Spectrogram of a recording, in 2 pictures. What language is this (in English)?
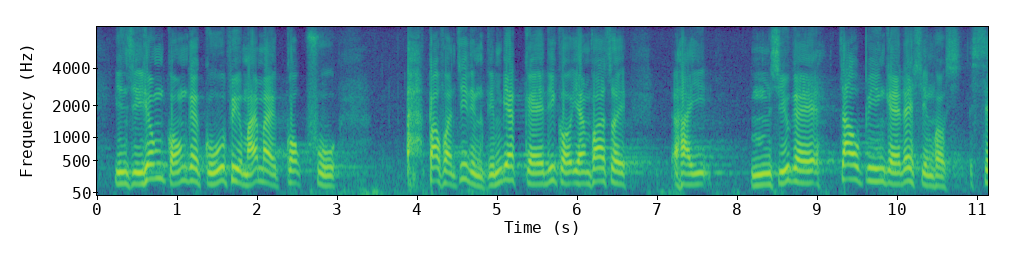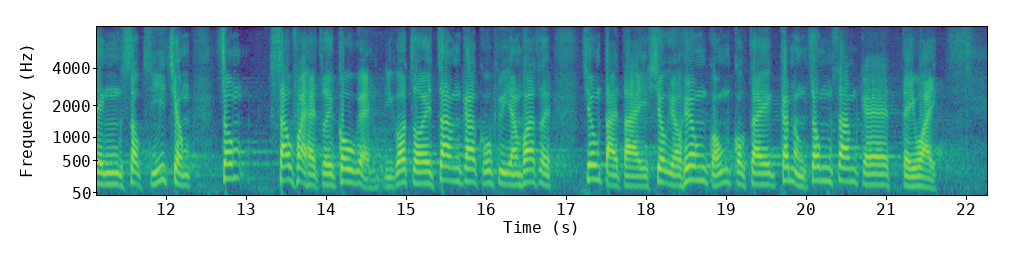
Cantonese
